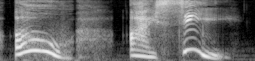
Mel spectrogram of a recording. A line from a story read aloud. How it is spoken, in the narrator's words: she cried excitedly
